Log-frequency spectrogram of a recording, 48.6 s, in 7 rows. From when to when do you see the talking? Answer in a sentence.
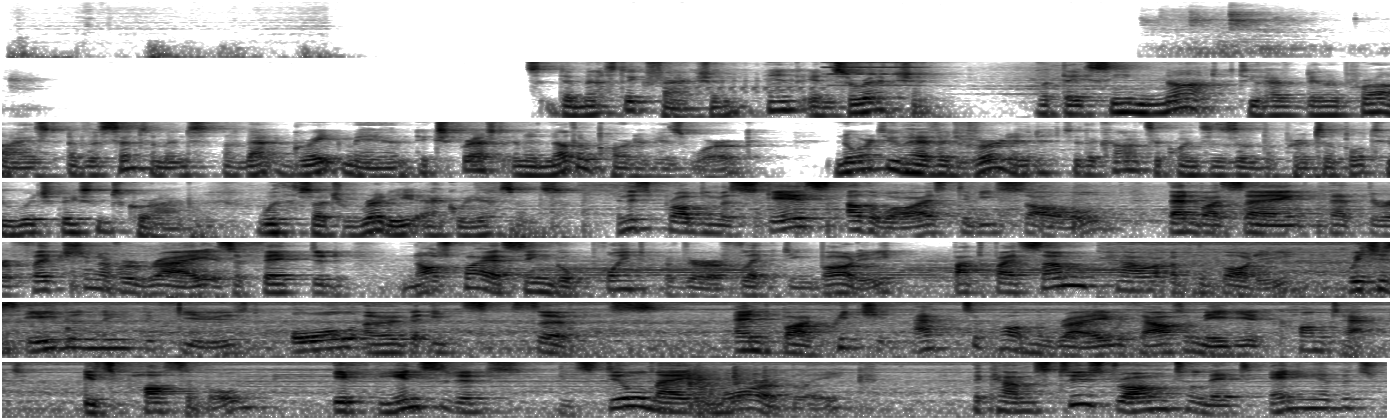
The talking can be heard from 9.6 to 48.5 s.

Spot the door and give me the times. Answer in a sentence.
You can hear the door from 5.7 to 7.2 s, from 21.7 to 22.1 s and from 45.0 to 45.8 s.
